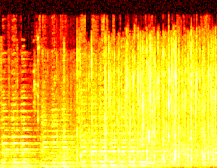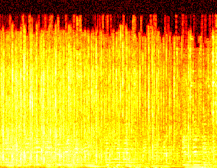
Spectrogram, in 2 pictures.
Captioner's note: audience applauding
